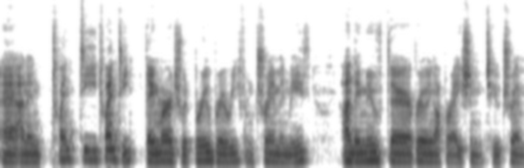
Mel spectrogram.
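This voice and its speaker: A man with an Irish accent speaks at medium pitch in a monotone, flat way. His pace is moderate against a quiet background. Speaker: podcast co-host. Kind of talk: casual chat.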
